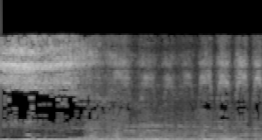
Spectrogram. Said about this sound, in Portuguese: Vai botar uma abelha voando aí?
